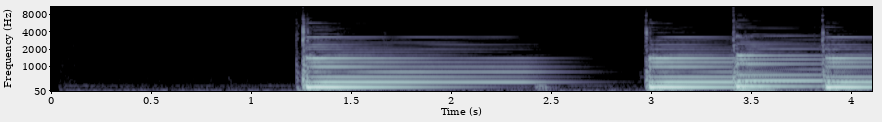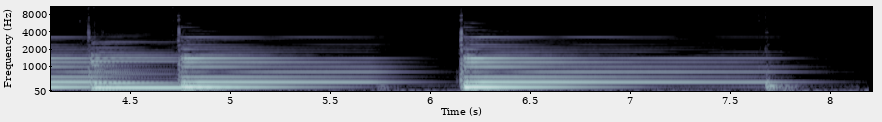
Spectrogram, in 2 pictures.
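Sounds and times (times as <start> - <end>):
starting pitch tone: 1.2 - 8.0.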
